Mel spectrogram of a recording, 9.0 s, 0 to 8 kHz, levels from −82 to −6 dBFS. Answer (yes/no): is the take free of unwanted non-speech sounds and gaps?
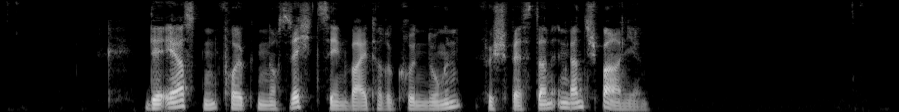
yes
